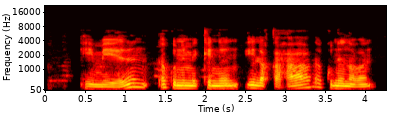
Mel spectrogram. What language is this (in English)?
Kabyle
